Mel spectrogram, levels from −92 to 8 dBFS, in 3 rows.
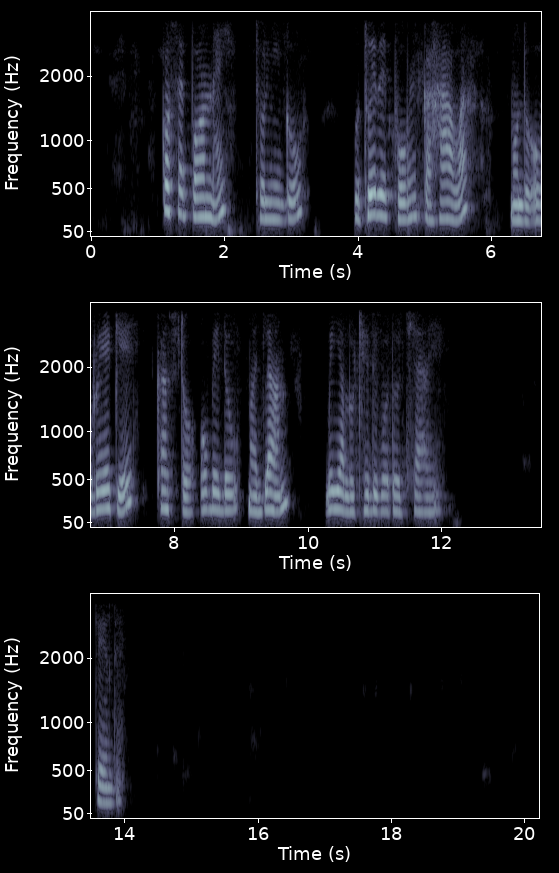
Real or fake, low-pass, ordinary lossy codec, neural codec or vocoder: fake; 3.6 kHz; none; codec, 24 kHz, 0.9 kbps, WavTokenizer, medium speech release version 2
